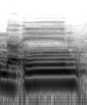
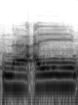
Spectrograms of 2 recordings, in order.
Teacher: naim masuk ke hidung, naim, tapi na'im. Aim, na'im ya. Jadi a itu di tenggorokan.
